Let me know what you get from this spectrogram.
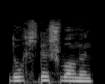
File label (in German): "durchgeschwommen", German; adjectives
